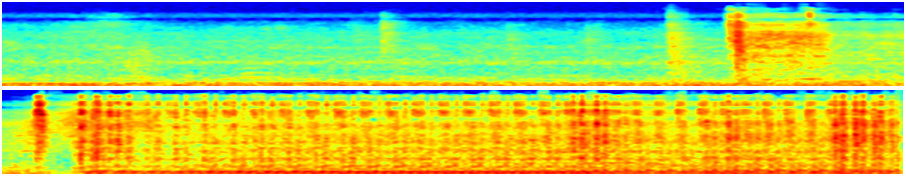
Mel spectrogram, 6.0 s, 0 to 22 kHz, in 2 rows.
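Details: 1935 Chevrolet school bus rat rod, first start after sitting, just refuelled with a hot battery fitted: a few seconds of cranking, then it catches at once into a deep, even rumble with some revving; healthy cold start.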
